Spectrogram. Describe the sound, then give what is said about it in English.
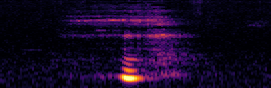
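A single breathy yawn swells and fades over about half a second, with a brief low voiced groan at its peak and quiet surroundings. “Yawn there.”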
